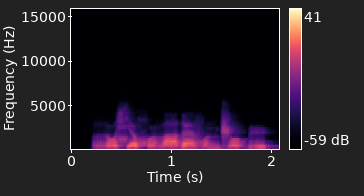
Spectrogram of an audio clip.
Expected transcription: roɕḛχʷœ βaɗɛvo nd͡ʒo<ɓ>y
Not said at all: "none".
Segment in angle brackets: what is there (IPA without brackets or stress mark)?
ɓ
